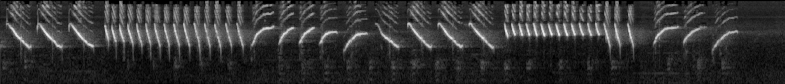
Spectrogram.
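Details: Young canary practising its song: rapid series of rising and falling whistled sweeps alternating with fast buzzy rattling trills, about three notes per second in places, clear and loud with no other sounds.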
